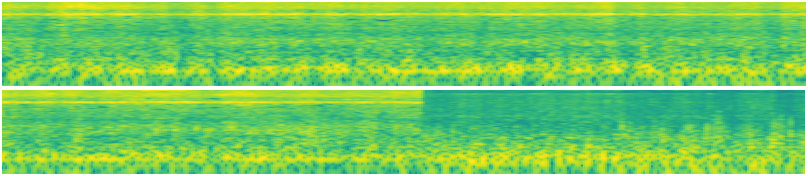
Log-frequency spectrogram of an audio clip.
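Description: Steady rumble of a passenger train running at speed, heard from its open doorway with wind noise. About six seconds in, the high hiss drops away suddenly, leaving the low rumble.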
